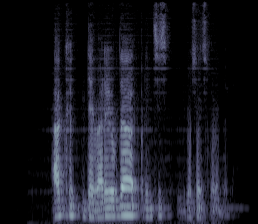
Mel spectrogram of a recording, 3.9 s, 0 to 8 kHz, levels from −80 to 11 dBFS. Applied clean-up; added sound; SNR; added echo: neural separator model SepFormer DNS4.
